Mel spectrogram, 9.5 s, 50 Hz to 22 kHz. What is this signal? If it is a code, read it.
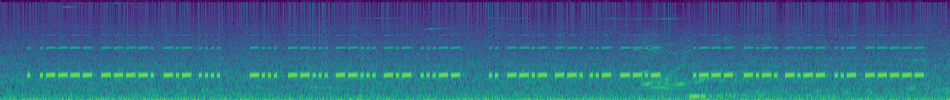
Morse code, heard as a keyed tone, hand-sent with a paddle, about 40 wpm, 1060 Hz, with street noise. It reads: E19KH B77K3 IQGUQ JCYU0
